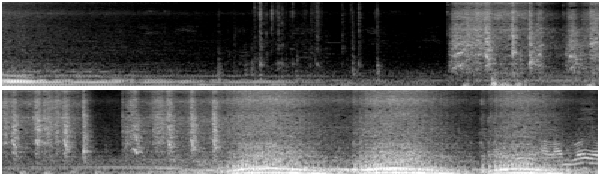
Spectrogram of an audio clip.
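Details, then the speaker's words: Yamaha Mio Sporty scooter that would not start, despite having spark: a few cranking clicks, then it starts and revs cleanly and evenly after adjusting the too-tight intake and exhaust valve clearances. "nah I am long tuh motornya bisa hidup kembali ternyata kendalanya ada di setelan klep Yang rapat"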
